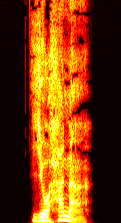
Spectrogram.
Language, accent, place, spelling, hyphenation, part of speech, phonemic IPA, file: German, Germany, Berlin, Johanna, Jo‧han‧na, proper noun, /joˈhana/, De-Johanna.ogg
- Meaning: 1. a female given name from Latin, equivalent to English Jane 2. Joanna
